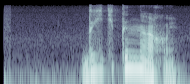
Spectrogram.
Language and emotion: Russian, angry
